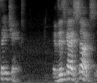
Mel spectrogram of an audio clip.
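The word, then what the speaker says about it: Achane: Like achan. I called him a chain. But he was really good. So he says he's achan. It's achan.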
